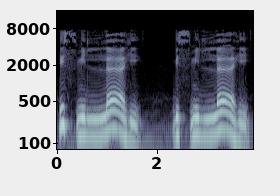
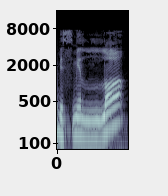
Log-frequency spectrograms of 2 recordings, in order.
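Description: First: بسم الله with thin lam and fronted long "læ"; slow recited بسم الله, keep الله light; light tarqiq. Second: بسم الله with thick dark lam, backed "law"; wrongly heavy lam. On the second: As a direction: demo of mistaken full, rounded الله in بسم الله. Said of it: "حالا اگر اینو درشت بگیم". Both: Shown as a demonstration.

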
